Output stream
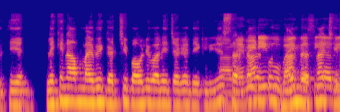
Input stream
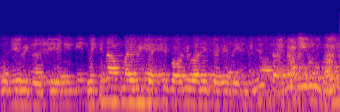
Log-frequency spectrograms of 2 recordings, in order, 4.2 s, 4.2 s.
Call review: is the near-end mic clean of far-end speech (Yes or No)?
No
